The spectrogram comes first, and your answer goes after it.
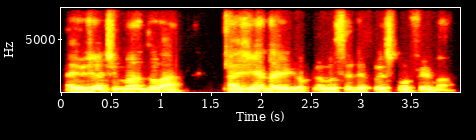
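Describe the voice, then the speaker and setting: A man's voice: on the high side, steady tone, normal speed, gravelly, a little mellow, husky. A man with a Brazilian Portuguese accent hosting a casual online chat, hesitant and encouraging, full of filler words. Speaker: host. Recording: muffled lo-fi audio.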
